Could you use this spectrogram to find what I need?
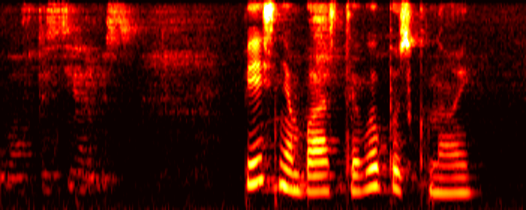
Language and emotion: Russian, neutral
